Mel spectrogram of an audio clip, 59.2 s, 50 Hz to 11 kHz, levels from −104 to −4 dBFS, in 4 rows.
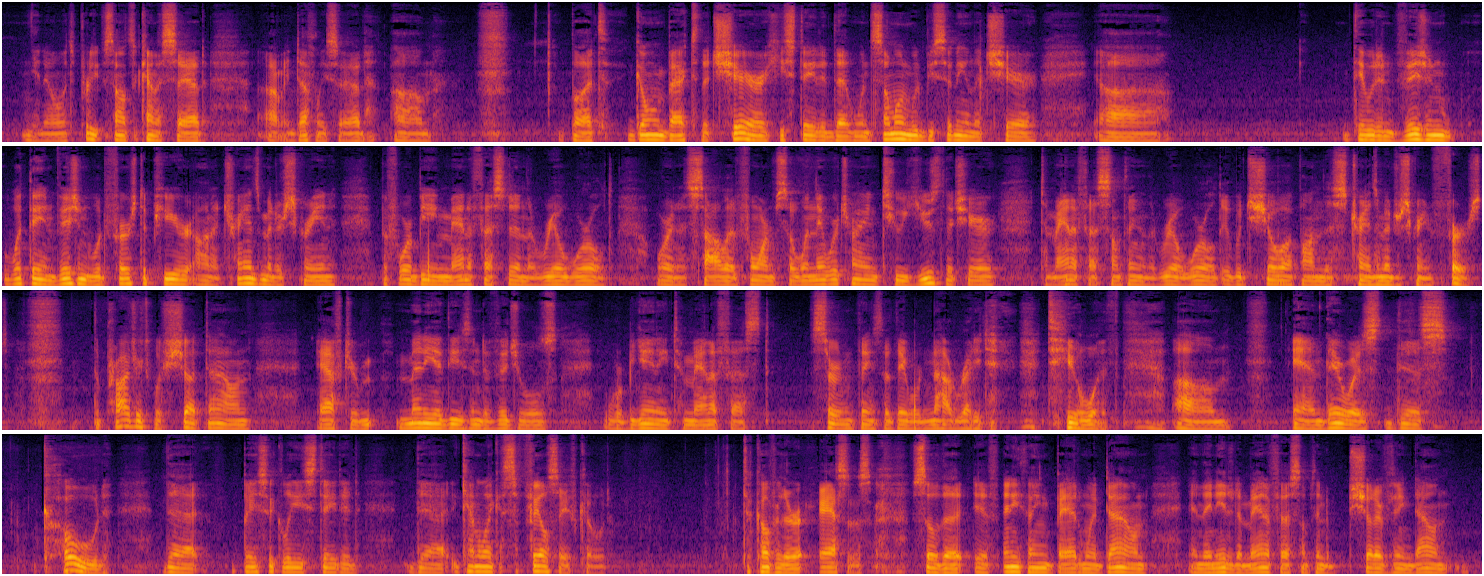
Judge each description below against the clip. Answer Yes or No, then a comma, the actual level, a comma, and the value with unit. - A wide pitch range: No, average, 4.0 semitones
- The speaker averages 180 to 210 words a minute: No, average, 145 wpm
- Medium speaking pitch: No, low, 100 Hz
